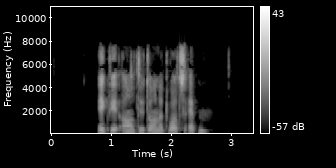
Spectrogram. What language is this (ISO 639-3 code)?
fry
